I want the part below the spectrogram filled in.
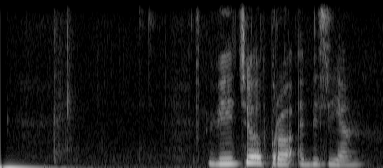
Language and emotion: Russian, neutral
